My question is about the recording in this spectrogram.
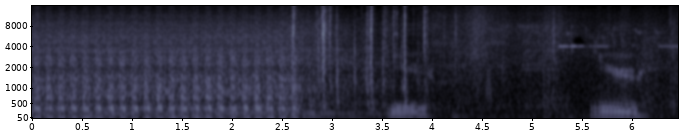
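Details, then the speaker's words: Ford Sierra Estate Mk1 4x4 Ghia 2.8: the starter spins the engine at a steady, even beat for about three seconds but it never fires; crank no start. Owner suspects a faulty cold start injector or a part not seated properly. "so i'm going to give it a crank now see if it will start because notice this it's not really sort of on there properly um see if it'll start if not i'll put that spray some brake clean in there let's try again"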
